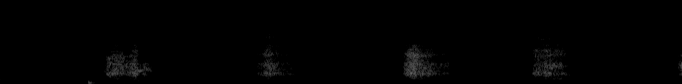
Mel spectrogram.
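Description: A person breathing hard from the effort of walking uphill: five faint breaths, about one every second and a half, with near silence between them.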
